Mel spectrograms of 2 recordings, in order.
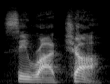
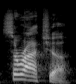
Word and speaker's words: sriracha: It's actually pronounced sriracha, but most of us just say sriracha.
